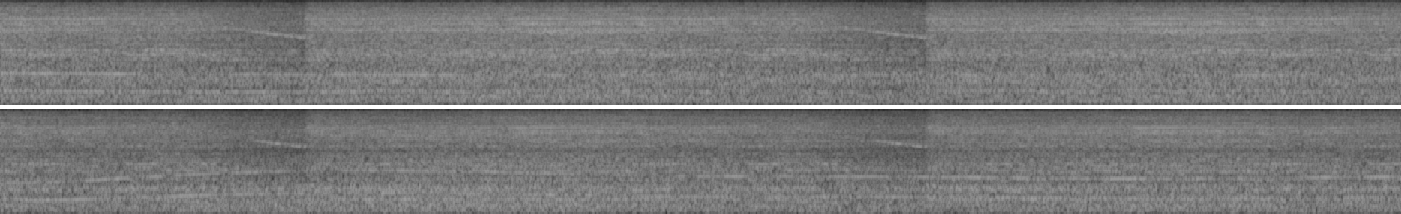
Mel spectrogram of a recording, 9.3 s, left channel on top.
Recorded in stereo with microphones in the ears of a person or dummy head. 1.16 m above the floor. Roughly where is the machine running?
Centre.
